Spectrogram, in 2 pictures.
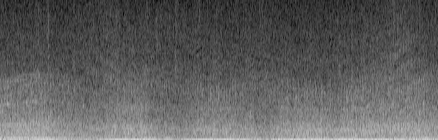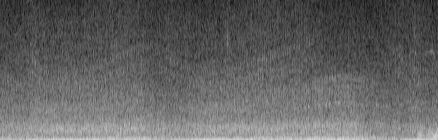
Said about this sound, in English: let's put the tractor in the shed for now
